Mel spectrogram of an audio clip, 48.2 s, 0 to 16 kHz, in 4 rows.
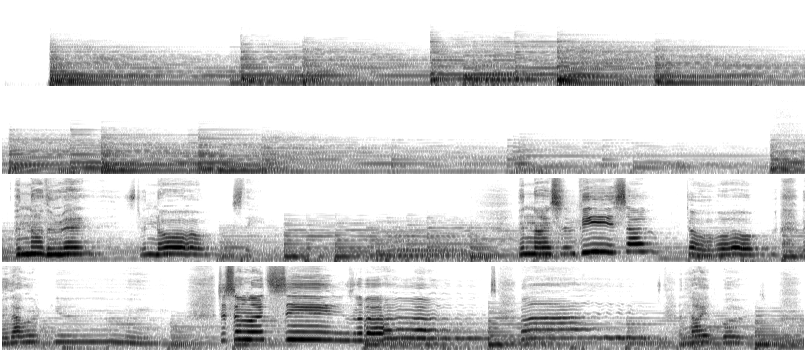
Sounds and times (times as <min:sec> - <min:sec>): Music: 0:00.6 - 0:48.1.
